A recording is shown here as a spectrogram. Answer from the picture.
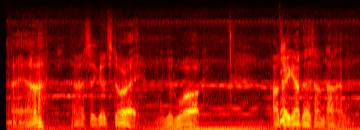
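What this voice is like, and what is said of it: Low voice, Maine accent, words blending. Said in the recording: “This is what apparently the main accent sounds like ... does the low voice come with it? ... It just sounds like he's bleeding words again. It sounds like you got some maple syrup and just letting it dribble out of your mouth ... Just kind of bleeding together.”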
